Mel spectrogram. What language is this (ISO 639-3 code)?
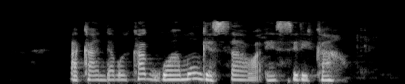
lug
